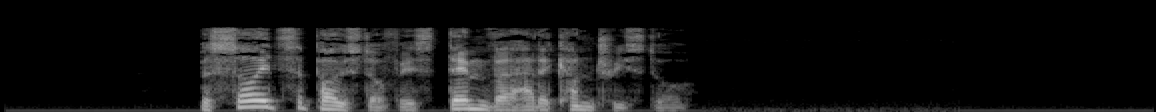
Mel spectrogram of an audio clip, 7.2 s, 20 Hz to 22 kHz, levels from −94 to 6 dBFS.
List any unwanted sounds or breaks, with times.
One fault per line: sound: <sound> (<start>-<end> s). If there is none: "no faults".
no faults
